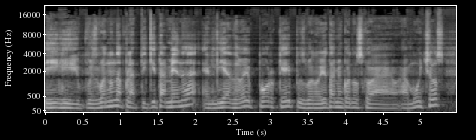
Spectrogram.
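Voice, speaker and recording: A man with medium pitch and ordinary pitch variation, a plain, everyday voice, at a moderate pace with hardly any pauses. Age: 30s. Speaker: podcast host. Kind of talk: casual interview chat.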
